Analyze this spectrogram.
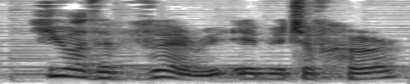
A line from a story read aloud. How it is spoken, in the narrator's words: she giggled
